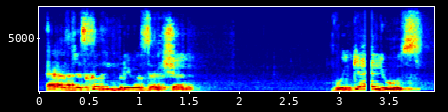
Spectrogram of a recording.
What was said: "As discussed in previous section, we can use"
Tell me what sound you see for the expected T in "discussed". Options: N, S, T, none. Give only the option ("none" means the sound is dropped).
none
